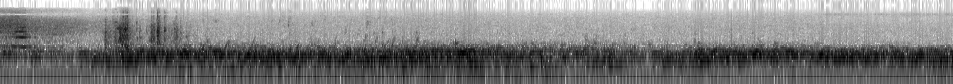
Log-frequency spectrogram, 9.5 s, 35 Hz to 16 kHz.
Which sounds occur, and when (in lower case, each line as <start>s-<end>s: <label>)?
0.0s-9.5s: sound effect
1.5s-1.8s: generic impact sounds
2.0s-9.5s: water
